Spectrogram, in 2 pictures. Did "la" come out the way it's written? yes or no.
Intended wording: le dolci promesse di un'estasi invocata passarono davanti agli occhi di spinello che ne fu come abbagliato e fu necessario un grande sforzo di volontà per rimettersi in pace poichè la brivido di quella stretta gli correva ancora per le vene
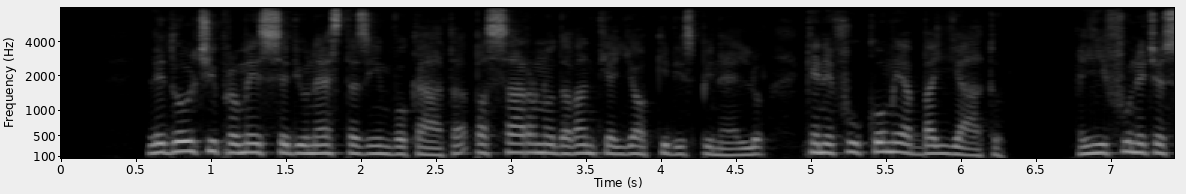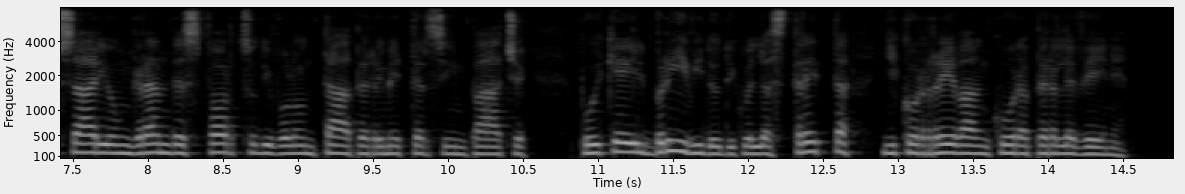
no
